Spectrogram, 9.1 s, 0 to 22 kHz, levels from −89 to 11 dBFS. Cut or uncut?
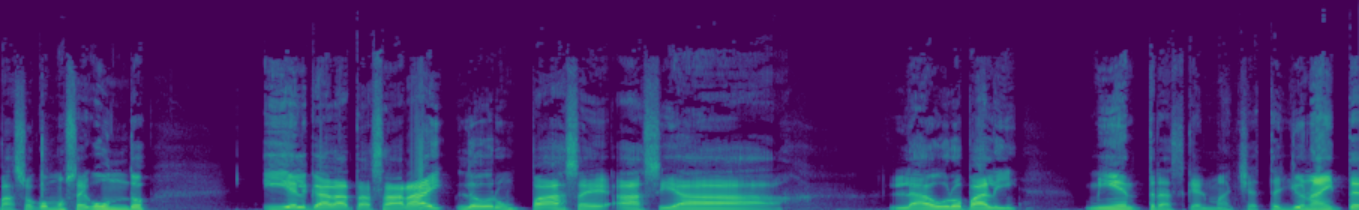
uncut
